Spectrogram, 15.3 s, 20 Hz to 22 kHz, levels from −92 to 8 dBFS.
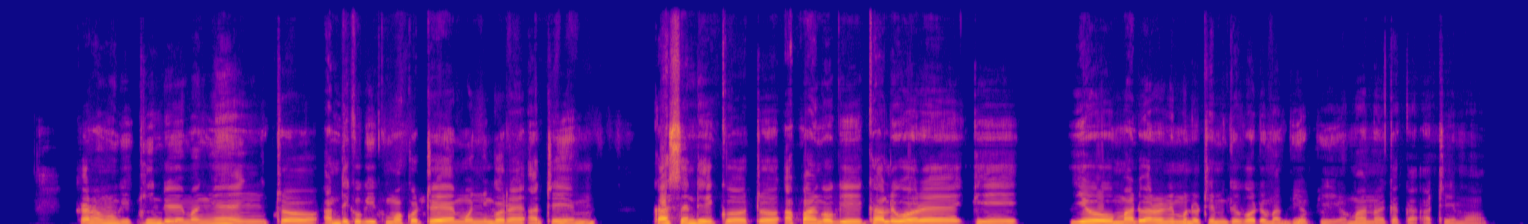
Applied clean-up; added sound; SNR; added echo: neural mask model Resemble Enhance denoiser.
